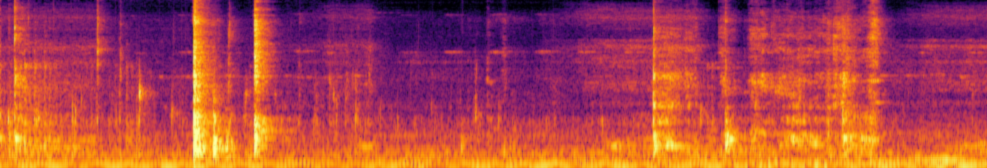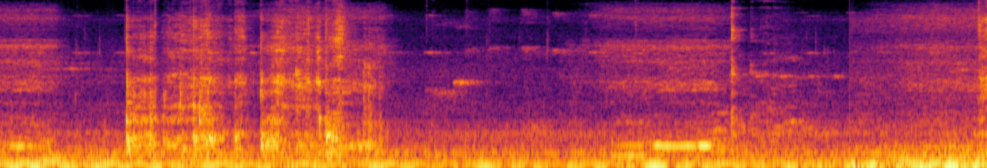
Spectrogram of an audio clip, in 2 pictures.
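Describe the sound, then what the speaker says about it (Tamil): Black kavuni rice porridge stirred in a boiling pot, with repeated scraping and rubbing strokes of a utensil against the pot in irregular bursts and some metallic knocks. "நல்லா கிண்டிக்கோங்க."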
